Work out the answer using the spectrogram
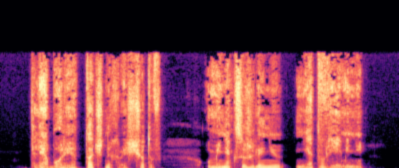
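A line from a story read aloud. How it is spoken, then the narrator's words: Hissed. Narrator (Russian): прошипел Фло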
